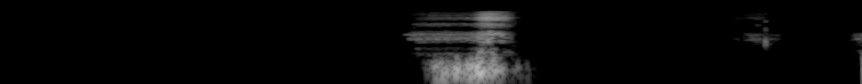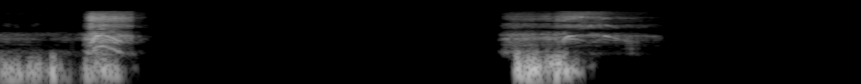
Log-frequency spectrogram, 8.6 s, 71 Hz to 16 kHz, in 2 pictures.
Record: {
  "exhalation_length": "8.6 s",
  "exhalation_amplitude": 30243,
  "exhalation_signal_mean_std_ratio": 0.28,
  "survey_phase": "alpha (2021-03-01 to 2021-08-12)",
  "age": "45-64",
  "gender": "Male",
  "wearing_mask": "No",
  "symptom_none": true,
  "smoker_status": "Ex-smoker",
  "respiratory_condition_asthma": false,
  "respiratory_condition_other": false,
  "recruitment_source": "REACT",
  "submission_delay": "1 day",
  "covid_test_result": "Negative",
  "covid_test_method": "RT-qPCR"
}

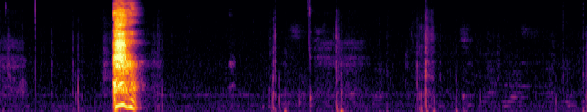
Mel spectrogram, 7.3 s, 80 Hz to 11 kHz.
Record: {
  "cough_length": "7.3 s",
  "cough_amplitude": 6324,
  "cough_signal_mean_std_ratio": 0.14,
  "survey_phase": "alpha (2021-03-01 to 2021-08-12)",
  "age": "65+",
  "gender": "Female",
  "wearing_mask": "No",
  "symptom_none": true,
  "smoker_status": "Never smoked",
  "respiratory_condition_asthma": false,
  "respiratory_condition_other": false,
  "recruitment_source": "REACT",
  "submission_delay": "3 days",
  "covid_test_result": "Negative",
  "covid_test_method": "RT-qPCR"
}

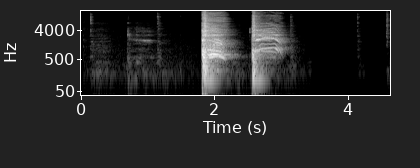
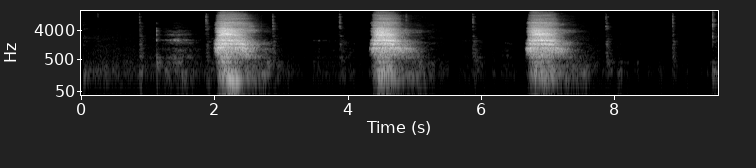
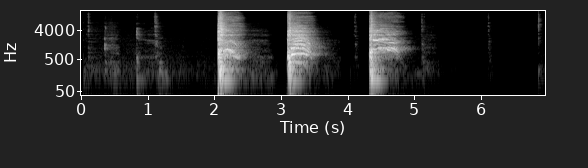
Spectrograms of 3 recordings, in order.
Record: {
  "cough_length": "4.6 s",
  "cough_amplitude": 32768,
  "cough_signal_mean_std_ratio": 0.27,
  "exhalation_length": "9.6 s",
  "exhalation_amplitude": 32536,
  "exhalation_signal_mean_std_ratio": 0.29,
  "three_cough_length": "7.0 s",
  "three_cough_amplitude": 32768,
  "three_cough_signal_mean_std_ratio": 0.29,
  "survey_phase": "beta (2021-08-13 to 2022-03-07)",
  "age": "65+",
  "gender": "Female",
  "wearing_mask": "No",
  "symptom_none": true,
  "smoker_status": "Never smoked",
  "respiratory_condition_asthma": false,
  "respiratory_condition_other": false,
  "recruitment_source": "REACT",
  "submission_delay": "3 days",
  "covid_test_result": "Negative",
  "covid_test_method": "RT-qPCR",
  "influenza_a_test_result": "Negative",
  "influenza_b_test_result": "Negative"
}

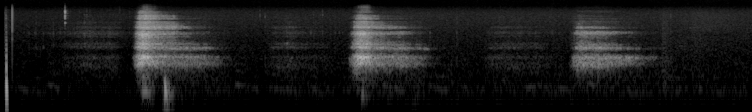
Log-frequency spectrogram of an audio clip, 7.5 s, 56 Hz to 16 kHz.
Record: {
  "exhalation_length": "7.5 s",
  "exhalation_amplitude": 4063,
  "exhalation_signal_mean_std_ratio": 0.31,
  "survey_phase": "beta (2021-08-13 to 2022-03-07)",
  "age": "65+",
  "gender": "Female",
  "wearing_mask": "No",
  "symptom_cough_any": true,
  "symptom_runny_or_blocked_nose": true,
  "symptom_diarrhoea": true,
  "symptom_other": true,
  "smoker_status": "Never smoked",
  "respiratory_condition_asthma": false,
  "respiratory_condition_other": false,
  "recruitment_source": "Test and Trace",
  "submission_delay": "1 day",
  "covid_test_result": "Positive",
  "covid_test_method": "LFT"
}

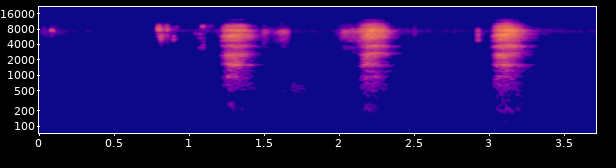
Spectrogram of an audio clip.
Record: {
  "exhalation_length": "3.7 s",
  "exhalation_amplitude": 2659,
  "exhalation_signal_mean_std_ratio": 0.34,
  "survey_phase": "beta (2021-08-13 to 2022-03-07)",
  "age": "65+",
  "gender": "Male",
  "wearing_mask": "No",
  "symptom_none": true,
  "smoker_status": "Never smoked",
  "respiratory_condition_asthma": false,
  "respiratory_condition_other": false,
  "recruitment_source": "REACT",
  "submission_delay": "2 days",
  "covid_test_result": "Negative",
  "covid_test_method": "RT-qPCR",
  "influenza_a_test_result": "Negative",
  "influenza_b_test_result": "Negative"
}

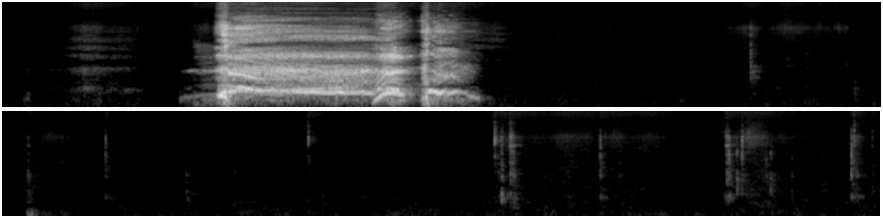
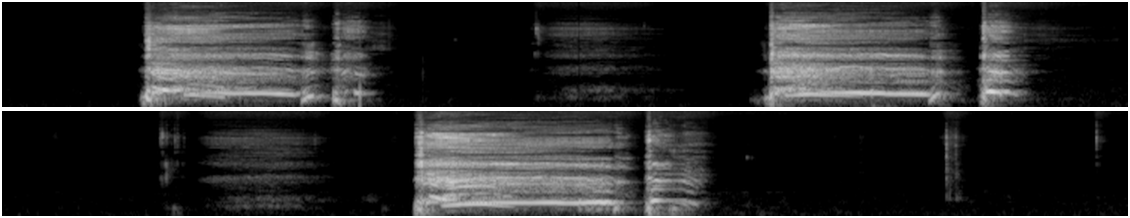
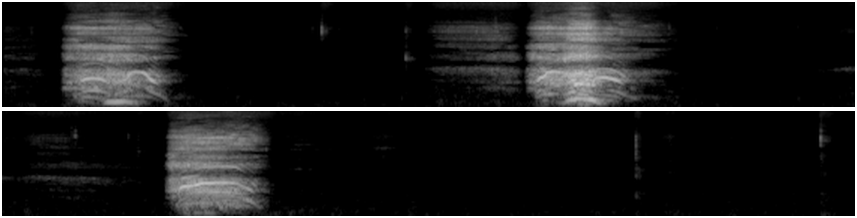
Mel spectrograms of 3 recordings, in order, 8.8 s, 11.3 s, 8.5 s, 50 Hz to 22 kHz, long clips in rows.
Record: {
  "cough_length": "8.8 s",
  "cough_amplitude": 32767,
  "cough_signal_mean_std_ratio": 0.28,
  "three_cough_length": "11.3 s",
  "three_cough_amplitude": 24258,
  "three_cough_signal_mean_std_ratio": 0.42,
  "exhalation_length": "8.5 s",
  "exhalation_amplitude": 11530,
  "exhalation_signal_mean_std_ratio": 0.3,
  "survey_phase": "beta (2021-08-13 to 2022-03-07)",
  "age": "65+",
  "gender": "Female",
  "wearing_mask": "No",
  "symptom_none": true,
  "smoker_status": "Current smoker (e-cigarettes or vapes only)",
  "respiratory_condition_asthma": false,
  "respiratory_condition_other": true,
  "recruitment_source": "REACT",
  "submission_delay": "1 day",
  "covid_test_result": "Negative",
  "covid_test_method": "RT-qPCR"
}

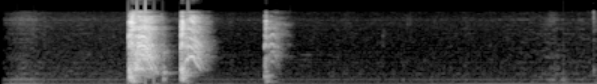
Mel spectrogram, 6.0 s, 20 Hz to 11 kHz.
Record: {
  "cough_length": "6.0 s",
  "cough_amplitude": 32421,
  "cough_signal_mean_std_ratio": 0.22,
  "survey_phase": "beta (2021-08-13 to 2022-03-07)",
  "age": "65+",
  "gender": "Male",
  "wearing_mask": "No",
  "symptom_none": true,
  "symptom_onset": "12 days",
  "smoker_status": "Ex-smoker",
  "respiratory_condition_asthma": false,
  "respiratory_condition_other": false,
  "recruitment_source": "REACT",
  "submission_delay": "2 days",
  "covid_test_result": "Negative",
  "covid_test_method": "RT-qPCR",
  "influenza_a_test_result": "Negative",
  "influenza_b_test_result": "Negative"
}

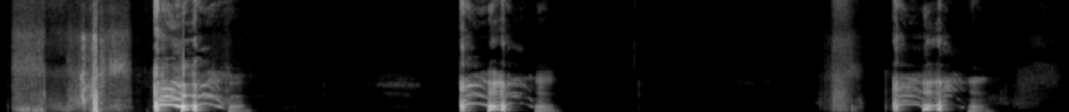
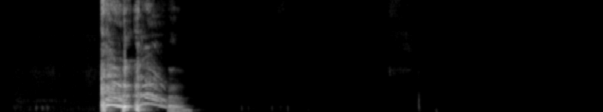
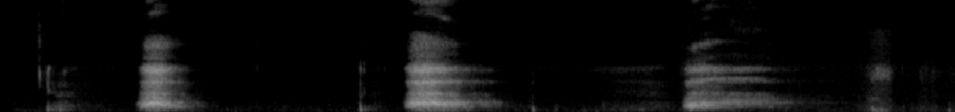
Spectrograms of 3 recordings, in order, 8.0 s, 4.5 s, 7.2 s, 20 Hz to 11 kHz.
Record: {
  "three_cough_length": "8.0 s",
  "three_cough_amplitude": 32768,
  "three_cough_signal_mean_std_ratio": 0.27,
  "cough_length": "4.5 s",
  "cough_amplitude": 32766,
  "cough_signal_mean_std_ratio": 0.23,
  "exhalation_length": "7.2 s",
  "exhalation_amplitude": 6604,
  "exhalation_signal_mean_std_ratio": 0.31,
  "survey_phase": "beta (2021-08-13 to 2022-03-07)",
  "age": "45-64",
  "gender": "Female",
  "wearing_mask": "No",
  "symptom_none": true,
  "smoker_status": "Never smoked",
  "respiratory_condition_asthma": false,
  "respiratory_condition_other": false,
  "recruitment_source": "REACT",
  "submission_delay": "1 day",
  "covid_test_result": "Negative",
  "covid_test_method": "RT-qPCR",
  "influenza_a_test_result": "Negative",
  "influenza_b_test_result": "Negative"
}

